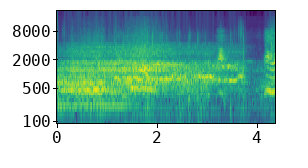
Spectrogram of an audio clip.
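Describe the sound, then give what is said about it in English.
A loud, sustained screech of car tires skidding on pavement as a car making a right turn from 15th Street into 4th Avenue hits a pedestrian crossing the intersection, wavering in pitch for several seconds amid busy street noise before cutting off abruptly near the end. “Wow, look at those tire marks. Hey, the guy's out cold.”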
